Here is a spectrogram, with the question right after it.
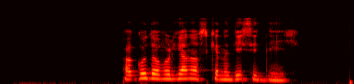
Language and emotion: Russian, neutral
